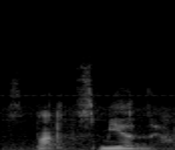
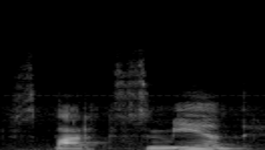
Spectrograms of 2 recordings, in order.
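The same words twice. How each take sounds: First: Brisk, natural native speed; quick native pace. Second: Slow and careful, drawn out for learners; teacher's careful slow reading. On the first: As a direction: say it fast like a native. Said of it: "second time will be quickly, like a native". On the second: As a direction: spell it out slowly for the class. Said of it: "one first time will be slow". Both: Shown as a demonstration.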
